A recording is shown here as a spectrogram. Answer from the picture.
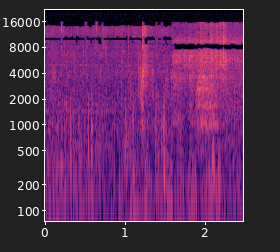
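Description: Wind buffeting the phone's microphone outdoors: an irregular, gusting low rumble.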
